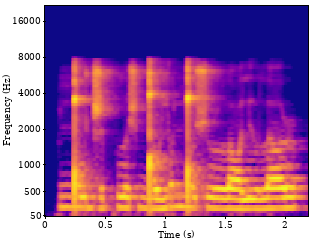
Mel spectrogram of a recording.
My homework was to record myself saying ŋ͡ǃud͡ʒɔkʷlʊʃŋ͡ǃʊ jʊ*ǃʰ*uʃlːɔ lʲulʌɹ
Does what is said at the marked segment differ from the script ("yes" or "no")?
yes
